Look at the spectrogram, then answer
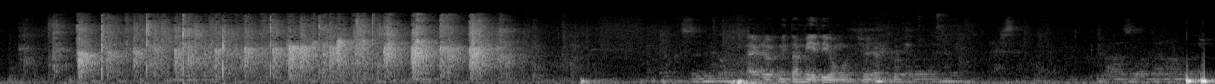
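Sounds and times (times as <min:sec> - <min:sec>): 
strong applause: 0:00.2 - 0:05.4
speech: 0:07.9 - 0:09.2.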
